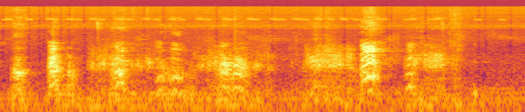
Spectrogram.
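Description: A Basset Hound gives short, deep barks and yaps in uneven bursts during play.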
